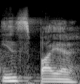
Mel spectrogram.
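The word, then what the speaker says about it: inspire: आई आर ई को pier यह लिखा है इंस्पायर ठीक है क्या लिखा है इंस्पायर तो आई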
